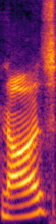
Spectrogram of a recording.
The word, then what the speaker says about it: Naz: I've gotten word that Naz is pronounced Nas.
